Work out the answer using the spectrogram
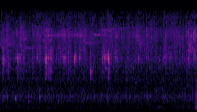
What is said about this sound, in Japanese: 意識した時しか水の音聞こえないですけど、機械で撮るとすっごい水の音する。カクテルパートナー効果ですね。聞きたい音だけ聞くみたいな。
